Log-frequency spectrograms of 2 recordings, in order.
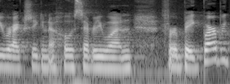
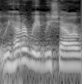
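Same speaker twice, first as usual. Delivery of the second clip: ordinary talk, nothing marked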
